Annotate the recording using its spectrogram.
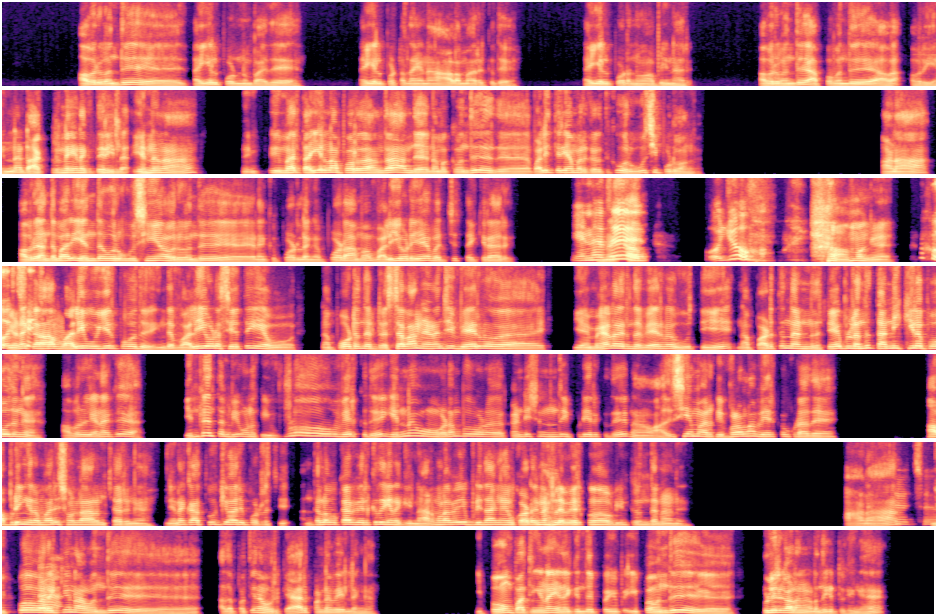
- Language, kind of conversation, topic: Tamil, podcast, உங்கள் உடலுக்கு போதுமான அளவு நீர் கிடைக்கிறதா என்பதைக் எப்படி கவனிக்கிறீர்கள்?
- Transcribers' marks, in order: other background noise; horn; laughing while speaking: "எனக்குத் தெரியல. என்னன்னா"; drawn out: "வந்து"; laughing while speaking: "ஐயோ! அச்சச்சோ!"; laughing while speaking: "ஆமாங்க. எனக்கா வலி உயிர் போது"; drawn out: "வேர்வை"; surprised: "எந்த தம்பி, உனக்கு இவ்வளோ வேர்க்குது? … இருக்கு. இவ்வளோல்லாம் வேர்க்கக்கூடாதே!"; drawn out: "இவ்வளோ"; in English: "கண்டிஷன்"; in English: "நார்மலாவே"; laughing while speaking: "இப்படி தாங்க கோடை நாள்ல வேர்க்கும் அப்படின்டு இருந்தேன் நானு"; drawn out: "வந்து"; in English: "கேர்"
